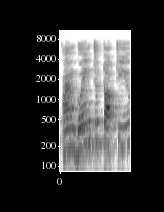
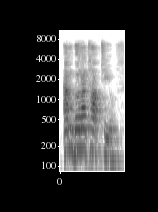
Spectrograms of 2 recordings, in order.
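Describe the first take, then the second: First: 'Going to' is said in full, two words. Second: 'Going to' is contracted into 'gonna'. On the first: "एक बड़ा लंबा sentence हो गया" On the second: "simple इसको कहेंगे I am गोना talk to you"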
